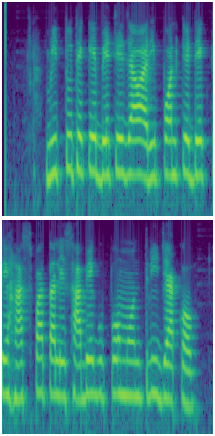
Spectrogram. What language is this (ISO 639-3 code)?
ben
